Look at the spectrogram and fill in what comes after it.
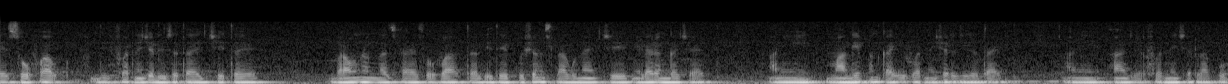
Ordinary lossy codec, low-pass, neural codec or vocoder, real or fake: none; none; none; real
